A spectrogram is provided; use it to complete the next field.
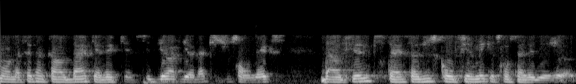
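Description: At a fairly quick pace, a man speaks with fairly even intonation in an unremarkable speaking voice of medium pitch. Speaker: film director. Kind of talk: interview.

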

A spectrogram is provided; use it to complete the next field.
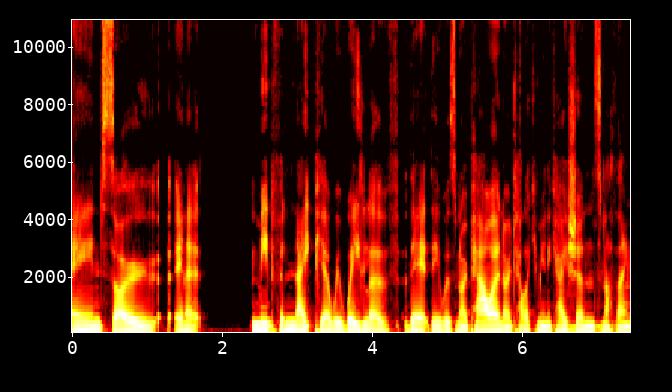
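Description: Speech in a New Zealand accent comes at a moderate pace with fairly even intonation. The recording is very clean, with a silent background. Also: woman, very deep, low pitch for a woman. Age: 30s. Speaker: pro-life podcast host. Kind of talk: personal testimony.

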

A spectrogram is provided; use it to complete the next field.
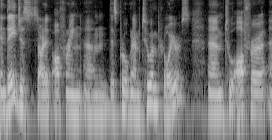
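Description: This man talks at a moderate pace, his medium pitch held in a fairly even intonation. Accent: German. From Germany. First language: German. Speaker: podcast host and business founder. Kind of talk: casual interview.

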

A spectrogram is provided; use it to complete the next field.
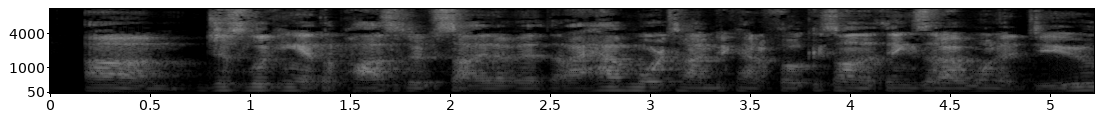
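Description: A man's fairly quick speech with fairly even intonation amid noticeable background noise. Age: 30s. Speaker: podcast host. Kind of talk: casual chat. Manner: hesitant, many fillers.

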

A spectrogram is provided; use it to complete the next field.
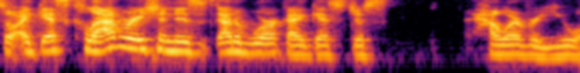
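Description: A woman with a very deep, low pitch speaks at a fairly quick pace with lively intonation and a bright, sharp tone on a very clean recording with a silent background. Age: 60s. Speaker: podcast host and mystery writer. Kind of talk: casual interview.

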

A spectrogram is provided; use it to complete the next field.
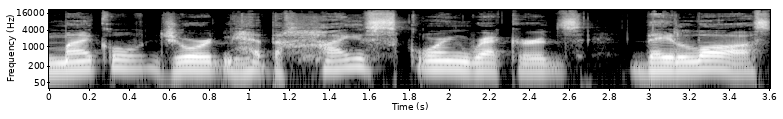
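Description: In an American accent, a man talks at a moderate pace with a fairly high pitch and fairly even intonation, a plain, everyday voice. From US, Delaware. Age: 60s. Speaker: pastor and prophet, author. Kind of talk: interview about faith and leadership.

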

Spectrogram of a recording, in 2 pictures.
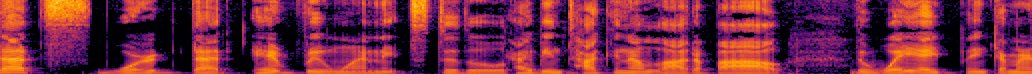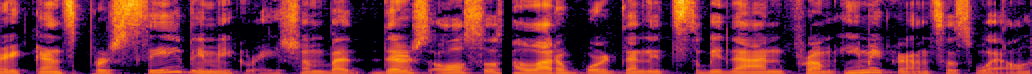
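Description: Speaking at a fairly quick pace in a Mexican accent, the voice keeps fairly even intonation and hardly pauses at all. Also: woman, very deep, low pitch for a woman. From Mexico. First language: Spanish. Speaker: business owner. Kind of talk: interview. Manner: laughs often.

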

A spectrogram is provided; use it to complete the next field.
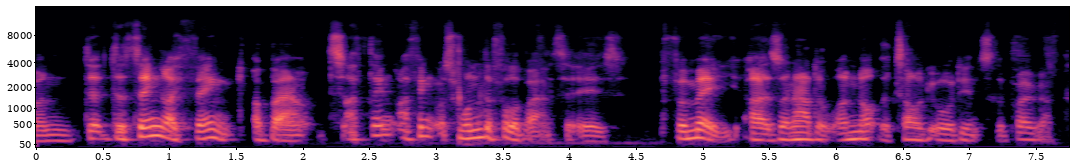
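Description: A man talks at a fairly quick pace. His voice is somewhat breathy, with very wide pitch swings. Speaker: podcast host. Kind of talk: casual interview.

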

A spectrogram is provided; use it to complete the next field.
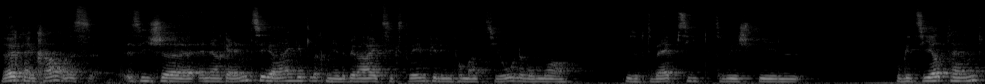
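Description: Speaking at a moderate pace, a man with a fairly high pitch keeps fairly even intonation amid audible room echo. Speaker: business consultant and podcast co-host. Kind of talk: casual podcast chat.

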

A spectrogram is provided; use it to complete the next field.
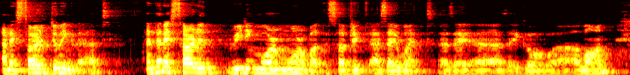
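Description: A man speaks with an Arabic accent. His pace is fairly quick. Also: medium pitch for a man, lively intonation. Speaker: tour guide and Instagram creator. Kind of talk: casual interview.

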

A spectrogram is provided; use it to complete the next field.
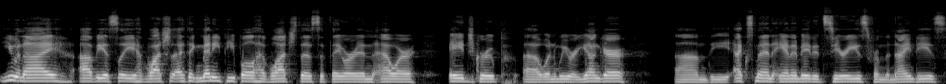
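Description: A man with a plain, everyday voice, medium pitch, moderate pace and fairly even intonation. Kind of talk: casual chat. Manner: joking, banter.

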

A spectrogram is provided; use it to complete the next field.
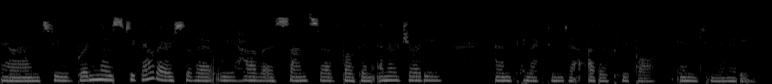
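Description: The voice has a dark, mellow tone and is somewhat breathy. It moves at a moderate pace with fairly even intonation. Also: woman, fairly low pitch for a woman. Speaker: music historian and pre-concert lecturer. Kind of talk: radio interview. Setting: studio.

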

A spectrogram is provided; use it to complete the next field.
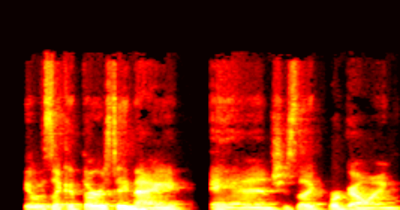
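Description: A woman speaks in an unremarkable speaking voice. Her intonation is lively. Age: young. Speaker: singer-songwriter. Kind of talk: casual interview chat. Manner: fast, run-on.

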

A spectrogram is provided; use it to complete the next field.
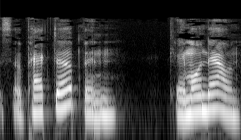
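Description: Using a plain, everyday voice, a woman talks at a medium pitch with ordinary pitch variation. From North Carolina, Outer Banks. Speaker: home renovation TV personality. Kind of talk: radio interview.

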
